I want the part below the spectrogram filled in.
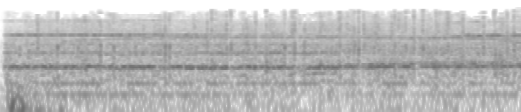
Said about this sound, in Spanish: De esta manera recibían en las estaciones de trenes de Alemania con aplausos emocionados a los cientos de miles de refugiados que entonces llegaban allí huyendo de la guerra.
